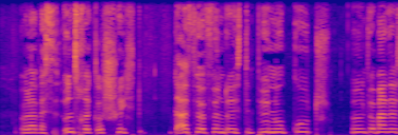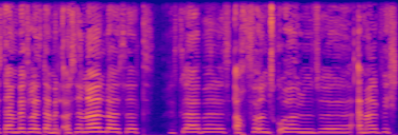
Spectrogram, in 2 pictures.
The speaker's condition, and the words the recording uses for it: Deafness. Ich glaube, auch so meine Stimme schon anders. Auch lauter, ja.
